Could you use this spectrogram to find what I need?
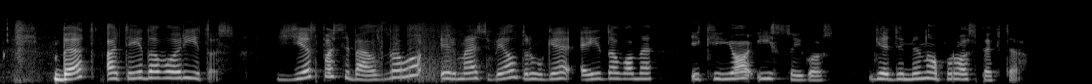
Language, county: Lithuanian, Kaunas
